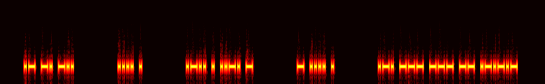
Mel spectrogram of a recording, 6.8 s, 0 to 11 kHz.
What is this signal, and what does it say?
Morse code, heard as a keyed tone, about 46 wpm, 700 Hz. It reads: AND HE LEFT THE ROOM.
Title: 3x Word-Spacing - Sentences from Top 300 Words - 45wpm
